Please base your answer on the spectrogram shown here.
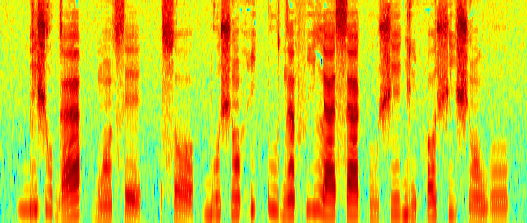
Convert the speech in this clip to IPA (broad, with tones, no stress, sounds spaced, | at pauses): ɡ͡b e˦ ʃ o˦˨ ɡ a˨˦ | b ɔ̃˨ s ɛ˨ | s ɔ˨ | b o˧ ʃ ɔ̃˧ h i˦ k͡p u˦˨ d ã˧ f i˦ l a˧ s a˧ k u˨ ʃ e˧ ɡ ĩ˨ h ɔ˧ ʃ i˧ ʃ ɔ̃˨ w o˧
